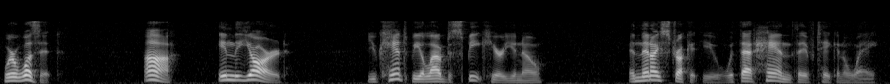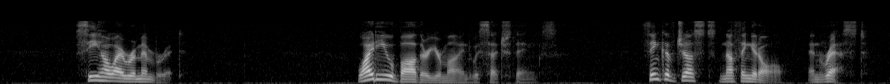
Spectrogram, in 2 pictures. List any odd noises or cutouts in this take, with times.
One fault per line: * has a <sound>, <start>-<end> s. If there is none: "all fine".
all fine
